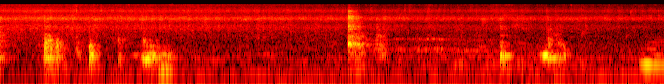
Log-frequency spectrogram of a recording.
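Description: Arroz caldo stirred as it fries in hot oil in a pan: a steady sizzle with several louder scraping stirs close by, no talking.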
